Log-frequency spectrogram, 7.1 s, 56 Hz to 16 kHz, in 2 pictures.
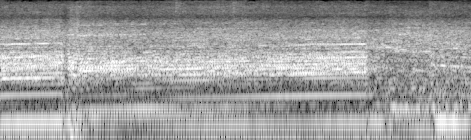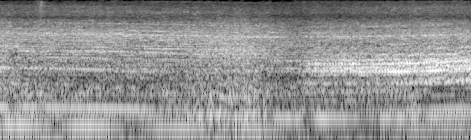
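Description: A multiclass sim-racing game's LMGT3 race car at Qatar accelerates out of a corner, its engine drone rising steadily in pitch and staying loud and continuous, with tire and road noise underneath.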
